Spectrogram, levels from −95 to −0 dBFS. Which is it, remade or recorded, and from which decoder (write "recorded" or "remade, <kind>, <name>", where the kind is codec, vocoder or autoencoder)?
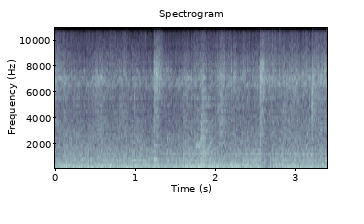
remade, vocoder, WaveNeXt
